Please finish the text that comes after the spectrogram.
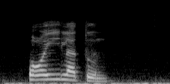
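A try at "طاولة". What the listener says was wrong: তউইলাতুন, তউইলাতুন। ওয়াও হবে। হ্যাঁ, তো হচ্ছে তউইলাতুন, একটি টেবিল। তউইলাতুন।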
